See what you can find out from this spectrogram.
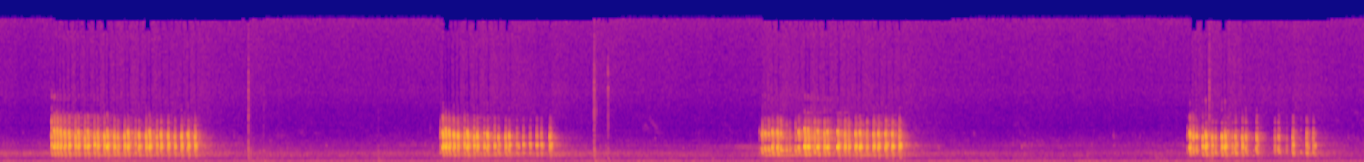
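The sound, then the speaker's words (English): A belted kingfisher gives four loud, dry, rattling calls, each a rapid chatter lasting about a second or two, separated by short pauses, over a faint background hiss. “And our mystery bird was the belted kingfisher.”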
